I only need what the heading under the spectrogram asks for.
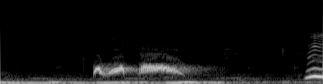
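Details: Spotted dove singing when approached: one phrase of a short coo and a longer arched coo, followed by a sharp human whistle, over low hum.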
